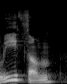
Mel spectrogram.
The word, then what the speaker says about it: Lethem: He reminded me that his pick from the audiobook section was Motherless Brooklyn by Jonathan Lethem.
